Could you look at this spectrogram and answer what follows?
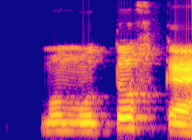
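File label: "memutuskan", Malay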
